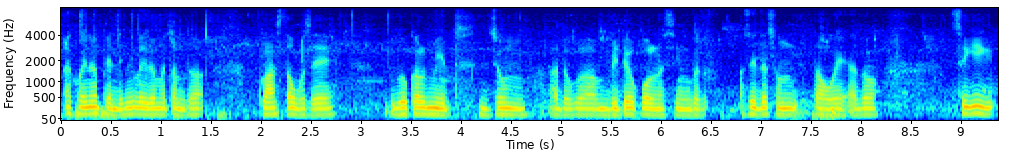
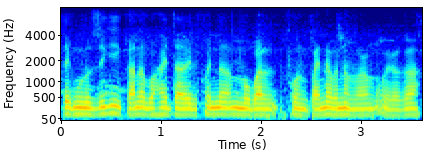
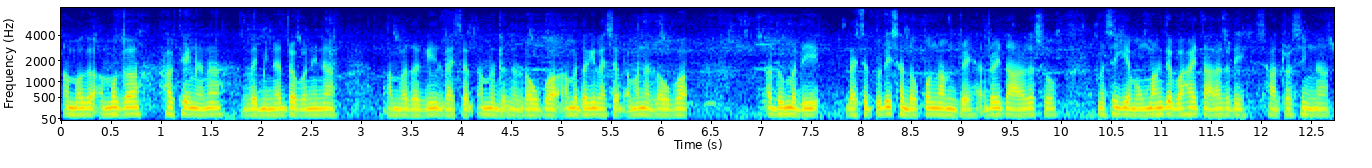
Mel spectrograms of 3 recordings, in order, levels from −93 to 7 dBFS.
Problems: constant background noise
